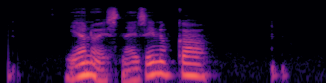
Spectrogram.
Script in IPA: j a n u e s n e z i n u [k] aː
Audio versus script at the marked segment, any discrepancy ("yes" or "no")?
no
